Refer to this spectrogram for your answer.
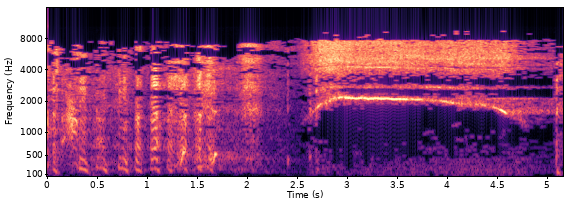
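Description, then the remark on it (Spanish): A person imitates a long, loud whistle used to call someone from outside, a steady high tone with a slight rising start held for about two seconds, coming right after a stretch of chuckling and lively talk. “Pero tiene que ser un barrio silencioso para escuchar ese silbido en la noche.”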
